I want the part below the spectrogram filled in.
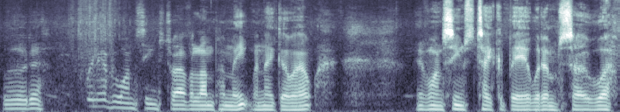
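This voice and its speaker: A man's voice: fairly low pitch, fairly even intonation, a little fast. A man vlogging from his hammock at a night camp, chatting casually with lots of fillers and banter. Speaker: bushcraft vlogger. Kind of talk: casual outdoor vlog chat.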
